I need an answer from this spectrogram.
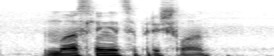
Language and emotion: Russian, neutral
